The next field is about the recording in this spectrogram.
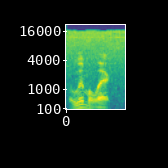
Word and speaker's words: Elimelech: A man named Elimelech, I'm sorry, I already said his name wrong. No, I said it right, Elimelech.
